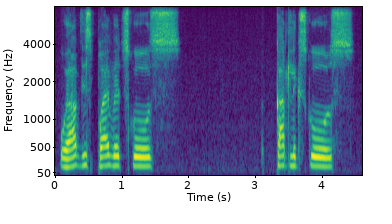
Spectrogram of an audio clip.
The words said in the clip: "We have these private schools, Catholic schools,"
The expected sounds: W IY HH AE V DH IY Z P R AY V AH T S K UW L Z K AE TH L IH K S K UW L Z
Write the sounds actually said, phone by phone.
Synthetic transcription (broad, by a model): W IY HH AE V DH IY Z P R AY V AH T S K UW L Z K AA T L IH K S K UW L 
